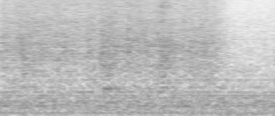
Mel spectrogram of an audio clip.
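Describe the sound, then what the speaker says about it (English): Disinfectant spray misted steadily over a household surface during cleaning, a close, continuous hiss lasting under two seconds that tapers off at the end. "I'm going to use my disinfectant spray and just spray the whole area"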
